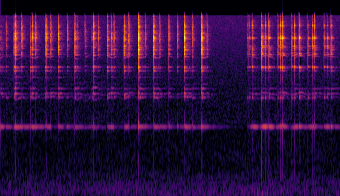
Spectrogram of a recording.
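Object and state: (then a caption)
Double-walled glass tumbler with wine. A small, clear double-walled glass tumbler, partly filled with white wine and held in the palm, is tapped with fingertips and nails. The result is a quick run of bright, short glassy clinks with a brief pause in the middle before the tapping resumes.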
